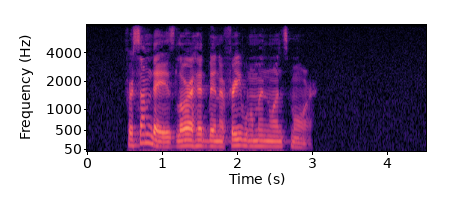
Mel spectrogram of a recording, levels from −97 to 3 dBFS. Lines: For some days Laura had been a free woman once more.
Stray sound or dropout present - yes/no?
no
